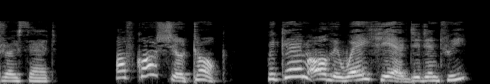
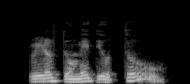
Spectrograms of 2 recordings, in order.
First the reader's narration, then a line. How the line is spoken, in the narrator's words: Pedro said under his breath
